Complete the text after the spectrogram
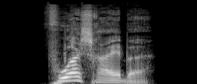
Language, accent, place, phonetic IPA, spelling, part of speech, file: German, Germany, Berlin, [ˈfoːɐ̯ˌʃʁaɪ̯bə], vorschreibe, verb, De-vorschreibe.ogg
- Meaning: inflection of vorschreiben: 1. first-person singular dependent present 2. first/third-person singular dependent subjunctive I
